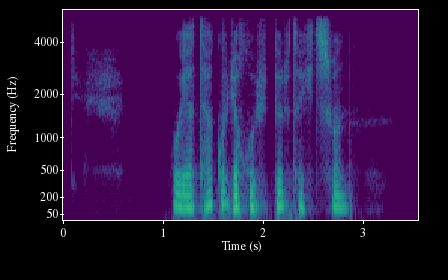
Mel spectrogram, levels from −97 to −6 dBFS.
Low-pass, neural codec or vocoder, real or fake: 5.4 kHz; codec, 24 kHz, 0.9 kbps, DualCodec; fake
